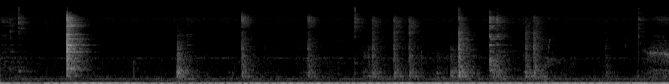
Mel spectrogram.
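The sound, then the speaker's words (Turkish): Repeated light metallic scrapes and ticks as a utensil stirs shredded pastry with walnuts around a steel pan while it cooks, irregular strokes over a steady low hum, moderately quiet, no talking. “Birkaç kez karıştırdıktan sonra altını kapatacağım ve muhallebiye başlayacağız.”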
